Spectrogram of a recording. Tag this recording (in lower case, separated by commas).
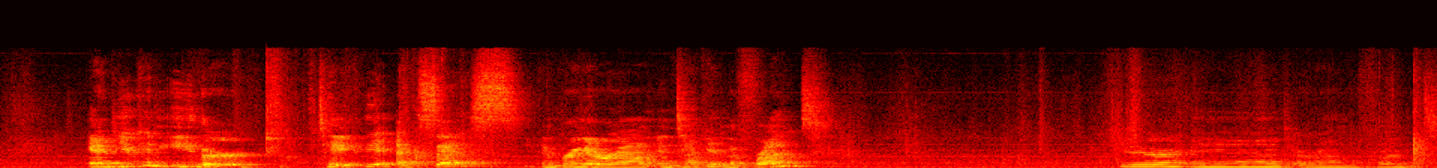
inside a small room, speech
